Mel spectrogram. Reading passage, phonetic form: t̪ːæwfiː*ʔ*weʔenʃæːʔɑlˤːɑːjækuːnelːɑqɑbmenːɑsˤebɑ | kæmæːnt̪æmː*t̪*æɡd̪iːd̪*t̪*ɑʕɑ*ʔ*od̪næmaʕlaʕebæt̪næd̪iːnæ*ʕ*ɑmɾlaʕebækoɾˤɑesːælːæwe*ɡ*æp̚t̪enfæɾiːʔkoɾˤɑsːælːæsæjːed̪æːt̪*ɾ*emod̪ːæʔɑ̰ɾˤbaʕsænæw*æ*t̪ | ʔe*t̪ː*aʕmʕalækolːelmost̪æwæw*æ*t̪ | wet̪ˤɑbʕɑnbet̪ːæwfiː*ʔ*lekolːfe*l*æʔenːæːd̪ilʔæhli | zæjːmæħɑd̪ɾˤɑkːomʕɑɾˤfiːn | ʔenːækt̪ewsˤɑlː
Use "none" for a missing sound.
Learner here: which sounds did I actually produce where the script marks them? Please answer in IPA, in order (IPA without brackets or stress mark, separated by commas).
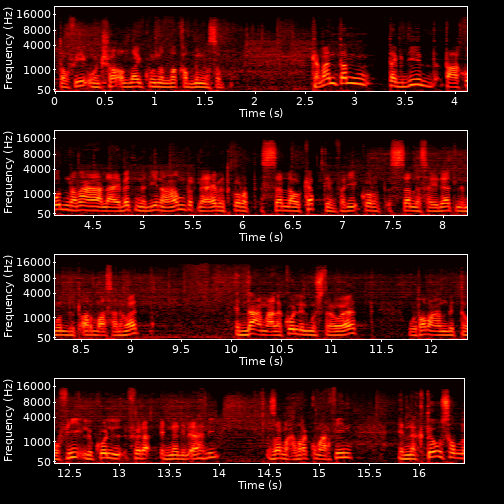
ʔ, t̪, t̪, q, ʕ, k, l, æː, d̪ː, æː, ʔ, ɾ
